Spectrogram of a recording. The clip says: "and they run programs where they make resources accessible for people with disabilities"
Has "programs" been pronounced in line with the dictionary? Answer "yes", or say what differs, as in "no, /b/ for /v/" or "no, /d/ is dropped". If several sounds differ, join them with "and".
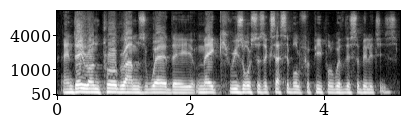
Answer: yes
